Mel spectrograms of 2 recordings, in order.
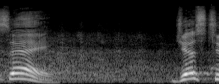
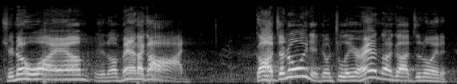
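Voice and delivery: mock indignant preacher; 4 dB louder than usual. Pastor mocking a proud preacher, pompous outrage. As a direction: play the offended man of God. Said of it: "People think I'm gonna be upset".

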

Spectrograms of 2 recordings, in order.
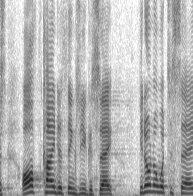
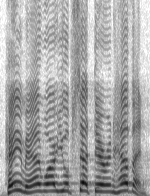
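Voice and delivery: mocking tactless visitor; 9 semitones higher, 4 dB louder than usual.

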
